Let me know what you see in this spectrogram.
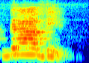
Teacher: las palabras que terminan en E final, suaves, o sea que no tiene acento gráfico, se escriben con E, pero se pronuncian con I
